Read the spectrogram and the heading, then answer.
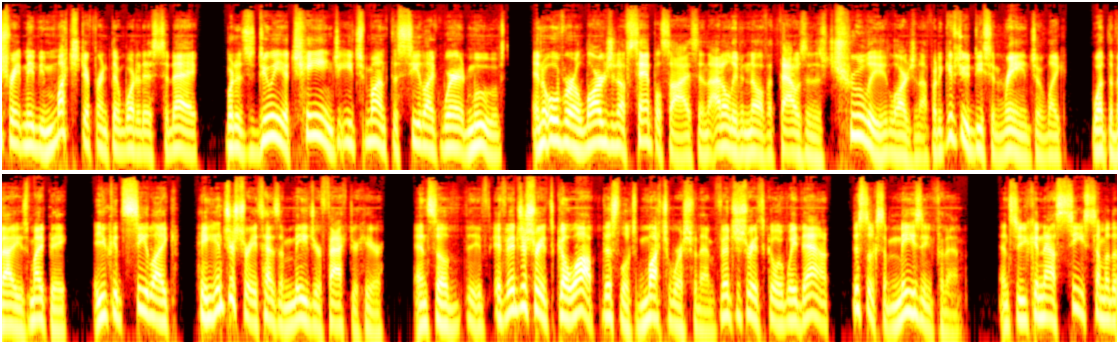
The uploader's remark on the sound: This was a live class recorded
